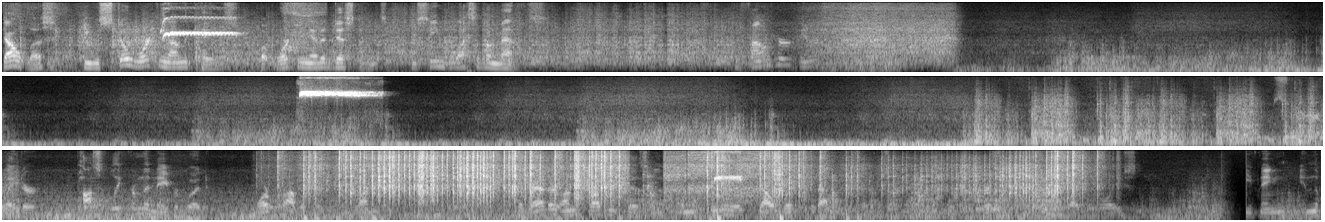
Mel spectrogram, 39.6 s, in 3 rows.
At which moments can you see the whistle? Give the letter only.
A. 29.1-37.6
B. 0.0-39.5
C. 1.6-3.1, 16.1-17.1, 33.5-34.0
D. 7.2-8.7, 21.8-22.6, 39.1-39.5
C.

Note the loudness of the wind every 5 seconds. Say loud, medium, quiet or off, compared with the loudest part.
medium, medium, medium, medium, loud, loud, medium, medium.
